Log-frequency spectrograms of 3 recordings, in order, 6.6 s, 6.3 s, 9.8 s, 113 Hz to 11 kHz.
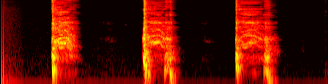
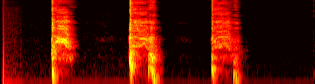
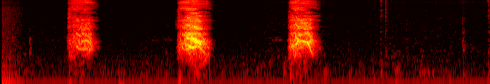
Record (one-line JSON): {"three_cough_length": "6.6 s", "three_cough_amplitude": 32768, "three_cough_signal_mean_std_ratio": 0.35, "cough_length": "6.3 s", "cough_amplitude": 32768, "cough_signal_mean_std_ratio": 0.33, "exhalation_length": "9.8 s", "exhalation_amplitude": 22044, "exhalation_signal_mean_std_ratio": 0.28, "survey_phase": "beta (2021-08-13 to 2022-03-07)", "age": "65+", "gender": "Male", "wearing_mask": "No", "symptom_none": true, "smoker_status": "Ex-smoker", "respiratory_condition_asthma": false, "respiratory_condition_other": true, "recruitment_source": "REACT", "submission_delay": "4 days", "covid_test_result": "Negative", "covid_test_method": "RT-qPCR", "influenza_a_test_result": "Negative", "influenza_b_test_result": "Negative"}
